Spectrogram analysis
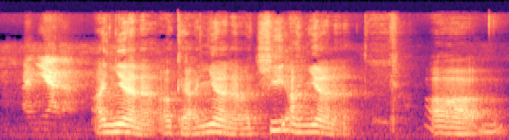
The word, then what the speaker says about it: Anana: I'm here with AI Anana is how you pronounce it like banana right an Anana okay Anana Chi Anana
